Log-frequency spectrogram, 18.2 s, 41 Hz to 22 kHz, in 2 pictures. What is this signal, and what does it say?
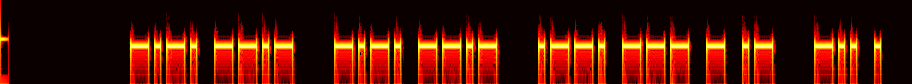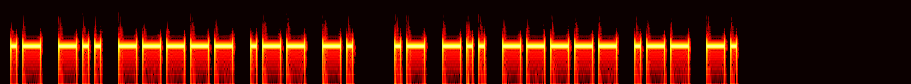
Morse code, heard as a keyed tone, about 20 wpm, 700 Hz. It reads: CQ CQ POTA DE AD0WN AD0WN
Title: POTA QSO Practice - 20wpm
